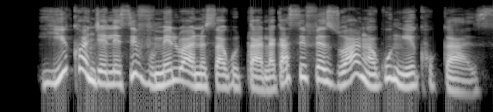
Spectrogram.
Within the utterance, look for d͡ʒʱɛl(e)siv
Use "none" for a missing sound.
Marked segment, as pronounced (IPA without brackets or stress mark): e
